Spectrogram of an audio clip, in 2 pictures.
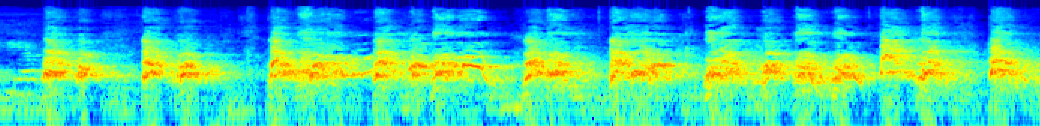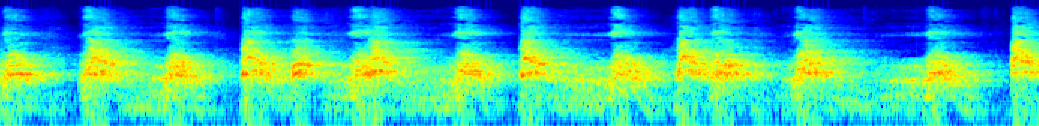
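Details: Overprotective female Scottish Terrier barking in territorial aggression after a recent biting incident. Harsh, rapid barks come in a near-continuous string, about two a second, with brief pauses.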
